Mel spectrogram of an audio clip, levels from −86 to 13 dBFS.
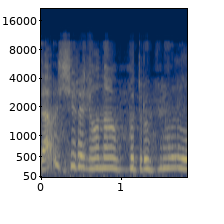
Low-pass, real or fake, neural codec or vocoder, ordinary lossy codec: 9.9 kHz; fake; autoencoder, 22.05 kHz, a latent of 192 numbers a frame, VITS, trained on one speaker; Opus, 16 kbps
